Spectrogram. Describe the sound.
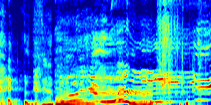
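A voice imitates the imbunche creature with drawn-out, wavering moans and guttural cries that rise and fall in pitch, loud, with no actual words.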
